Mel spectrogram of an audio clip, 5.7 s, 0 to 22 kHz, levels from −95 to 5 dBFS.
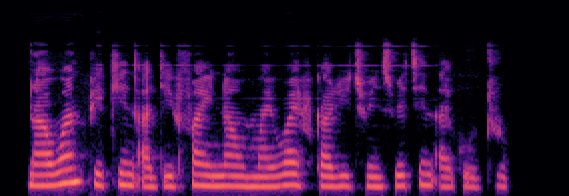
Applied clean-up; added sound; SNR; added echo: neural mask model DeepFilterNet 3.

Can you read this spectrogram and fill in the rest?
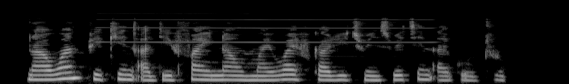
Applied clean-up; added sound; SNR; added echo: none; Harmonica; 19 dB; none.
